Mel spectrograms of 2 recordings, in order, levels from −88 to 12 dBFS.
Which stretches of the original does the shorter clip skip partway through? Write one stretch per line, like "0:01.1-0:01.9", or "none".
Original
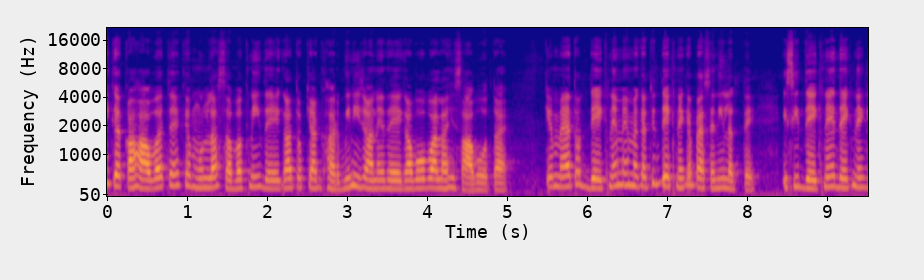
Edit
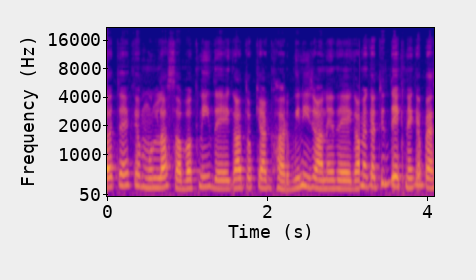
0:03.8-0:06.6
